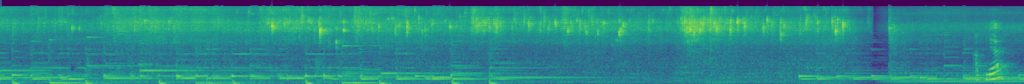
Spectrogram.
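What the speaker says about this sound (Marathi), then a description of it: "आता आपण वड्या तळून आपण वड्या तेलात सोडू" Aalu vadi, colocasia leaf rolls, fry in hot oil with a continuous bright sizzle and crackle that swells now and then, with a steady background tone underneath.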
